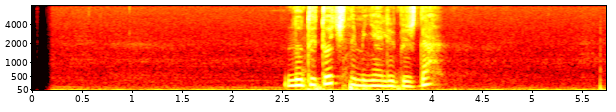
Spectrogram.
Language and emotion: Russian, neutral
